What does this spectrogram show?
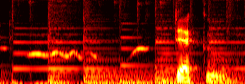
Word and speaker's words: Deku: 16 months welcome back it's deku because it's a japanese thing right deku fj thanks for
